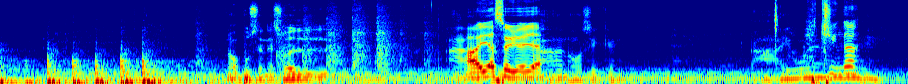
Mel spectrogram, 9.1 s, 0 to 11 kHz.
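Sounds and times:
firm knocks on a door as a sound effect: 0:00.0 - 0:04.4
low hum: 0:00.0 - 0:09.0
speech: 0:02.5 - 0:03.7, 0:04.6 - 0:06.3, 0:08.0 - 0:08.7.

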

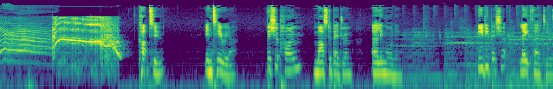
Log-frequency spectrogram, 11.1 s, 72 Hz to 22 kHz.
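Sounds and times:
woman screaming in horror: 0:00.0 - 0:02.5
speech: 0:02.8 - 0:03.4, 0:04.1 - 0:08.1, 0:09.5 - 0:11.0.

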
